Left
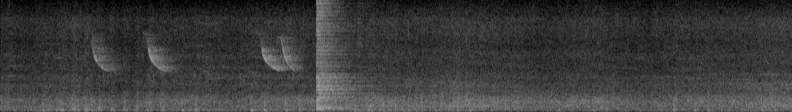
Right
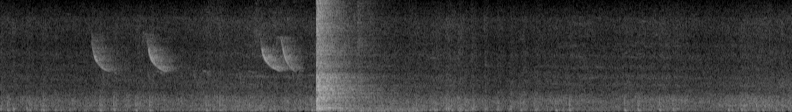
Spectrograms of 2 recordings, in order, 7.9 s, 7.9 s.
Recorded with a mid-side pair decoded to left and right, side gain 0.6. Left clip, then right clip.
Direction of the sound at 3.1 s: 45° right.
